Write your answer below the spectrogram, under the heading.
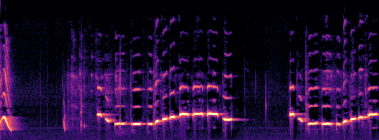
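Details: A pet cockatiel whistles the learned tune Dixie in clear, pure notes that step up and down in a melody.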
